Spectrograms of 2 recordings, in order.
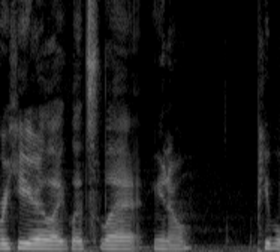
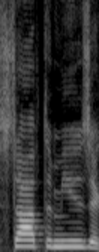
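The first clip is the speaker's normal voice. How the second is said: acted shout, pitched higher and slower; 6 semitones higher, 4 dB louder than usual. Describing a concert where people yelled for help, retelling a crowd's shout. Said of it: "or shouting something".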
